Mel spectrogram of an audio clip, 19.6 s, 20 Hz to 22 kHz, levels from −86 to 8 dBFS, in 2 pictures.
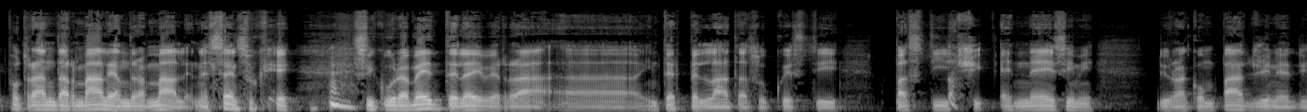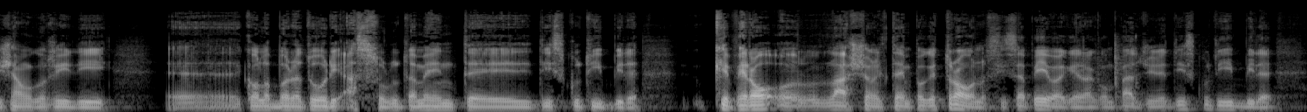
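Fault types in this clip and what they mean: Microphone overload: at 0.30 to 0.76 s, 1.21 to 1.25 s, 1.68 to 1.71 s and 3.01 to 3.41 s, the loudest moments of speech acquire a harsh, crackly edge. The likely cause is input gain set so high that peaks ran about 2 to 4 dB past the converter's ceiling, so their tops were sliced flat. Only a small fraction of samples is flattened, but each flattened peak adds the gritty distortion heard on those syllables.
Microphone volume stepped down: at 1.02 s, the whole signal, speech and background together, drops abruptly by about 2 dB and stays at the lower level. This single step comes right after the first overloaded stretch, likely because the call software detected the clipping and cut the device's input gain in one move. The overloads at 1.21, 1.68 and 3.01 s show that the reduction was not enough to stop the peaks from clipping.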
